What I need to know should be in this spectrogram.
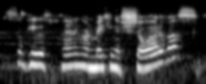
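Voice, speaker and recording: Woman playing a high-voiced, defiant young heroine. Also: brisk, dark tone, faint music behind, lightly acted, low-quality recording. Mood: wary. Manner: challenging, scornful. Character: eighteen-year-old female champion, defiant, indignant, wary.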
